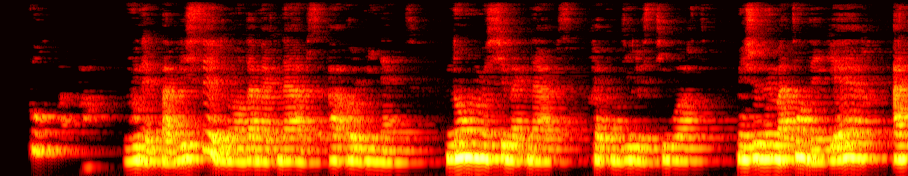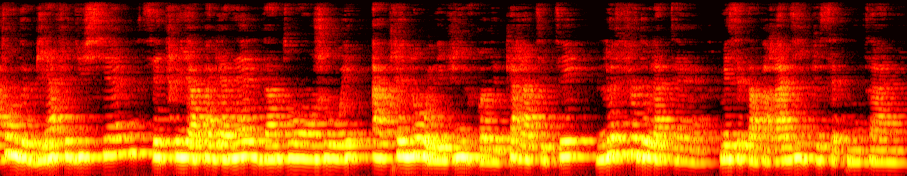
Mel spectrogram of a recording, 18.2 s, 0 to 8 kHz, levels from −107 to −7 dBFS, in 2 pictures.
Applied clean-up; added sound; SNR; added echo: none; none; none; reverberation time 0.9 s.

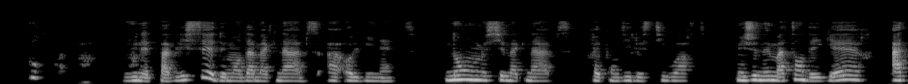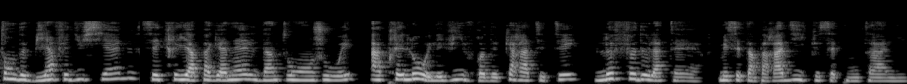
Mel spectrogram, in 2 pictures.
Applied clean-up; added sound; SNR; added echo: none; none; none; none.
